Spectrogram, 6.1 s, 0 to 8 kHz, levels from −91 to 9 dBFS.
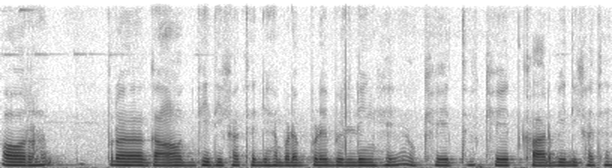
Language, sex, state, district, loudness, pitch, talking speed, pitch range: Chhattisgarhi, male, Chhattisgarh, Rajnandgaon, -17 LUFS, 145 Hz, 175 wpm, 140-150 Hz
